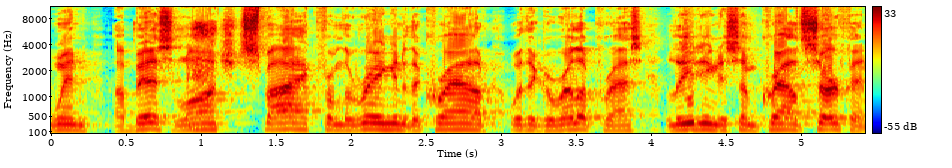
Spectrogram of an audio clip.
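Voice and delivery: loud, brash voice. Reading a match report aloud: Steve Austin voice. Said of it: "I have to read this in the Steve Austin voice".

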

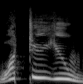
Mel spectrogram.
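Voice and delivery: very high exploding scream, cut off mid-word. Acting out an actor's line as he explodes: imitating an exploding scream. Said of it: "he explodes and he screams".

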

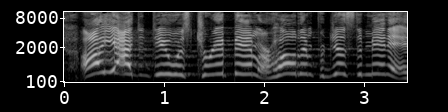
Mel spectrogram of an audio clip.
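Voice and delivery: put-on very loud, very high, scolding New York accent. Retelling a Spider-Man scene, voicing the policeman talking to Peter, New York accent. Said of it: "This is my New York accent".

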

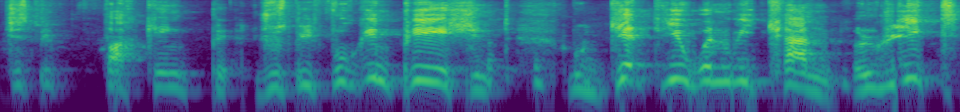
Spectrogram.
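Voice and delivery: put-on Geordie accent, loud and drawled. Imitating another speaker's words for the audience: imitating a Geordie drawl. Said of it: "in his Geordie drawl".

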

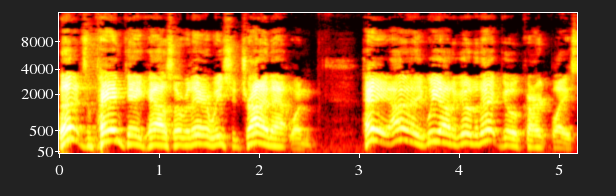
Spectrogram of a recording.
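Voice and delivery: put-on chatty voice, nonstop running commentary. Retelling a passenger commentating from the front seat: imitating someone talking at full volume. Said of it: "full volume the whole time".

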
